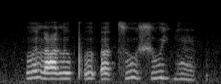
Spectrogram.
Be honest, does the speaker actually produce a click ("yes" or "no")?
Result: no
